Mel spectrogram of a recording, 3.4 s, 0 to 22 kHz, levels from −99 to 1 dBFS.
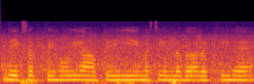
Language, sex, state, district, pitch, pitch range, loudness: Hindi, female, Haryana, Jhajjar, 205 Hz, 205-210 Hz, -15 LUFS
